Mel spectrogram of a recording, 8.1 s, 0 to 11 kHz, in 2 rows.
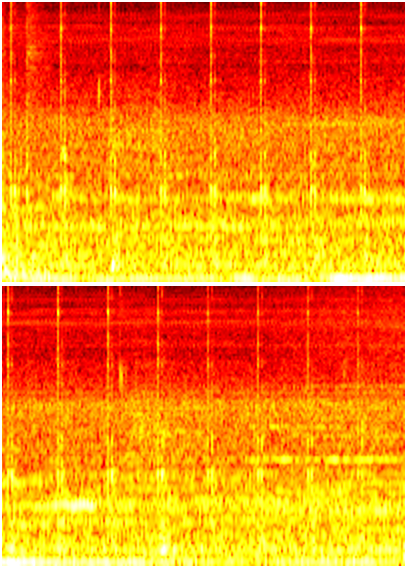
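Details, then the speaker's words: Eberspacher Hydronic 10 kW heater with reported non-working dosing pump: sharp even ticks about twice a second over a quiet hum as the pump pushes air from the fuel line, sound changing as air clears; pump working. "now the pump it's changing its sound it should be that the air is out of the fuel line yeah okay it's getting there"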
